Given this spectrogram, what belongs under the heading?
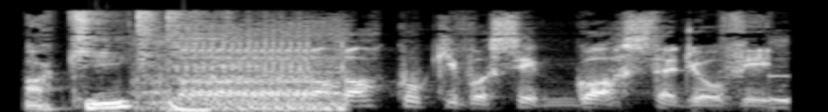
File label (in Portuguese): vinheta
